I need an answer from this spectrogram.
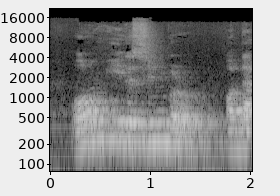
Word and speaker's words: Om: reality in Sanskrit language om consists of three syllabes a u and Ma so a is pronounced with open m mouth open and my is pronounced with mouth closed and O is pronounced with mouth half open or half closed now all human sound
